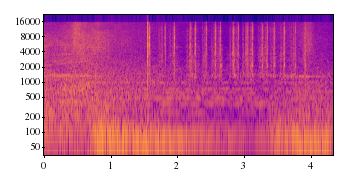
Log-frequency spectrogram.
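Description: Closing channel-ident music with a deep bass and a rising whoosh, then a rapid run of sharp ticking clicks starting about a second and a half in.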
